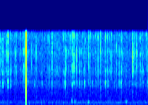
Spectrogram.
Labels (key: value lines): label: ambient
recorder: HydroMoth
